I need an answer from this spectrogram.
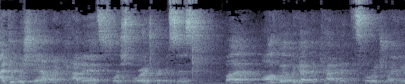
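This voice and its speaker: A man talks at a fairly quick pace with ordinary pitch variation. Strong room echo and light background noise are present. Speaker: vlogger touring his apartment. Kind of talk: casual vlog chat. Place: home room.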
